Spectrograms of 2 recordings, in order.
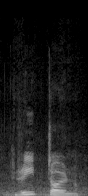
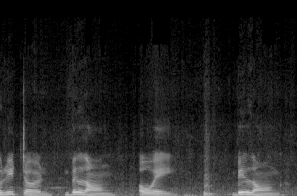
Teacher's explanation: री बोलने में स्ट्रेस नहीं लग रहा है, लेकिन टर्न बोलने में स्ट्रेस्ड लग रहा है, स्ट्रेस्ड सिलेबल लग रहा है. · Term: iamb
